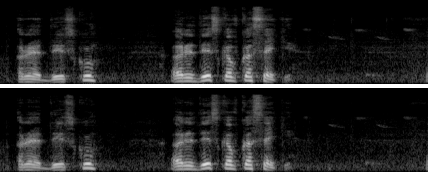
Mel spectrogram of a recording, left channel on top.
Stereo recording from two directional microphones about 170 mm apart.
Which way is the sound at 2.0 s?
10° right (ahead or behind).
